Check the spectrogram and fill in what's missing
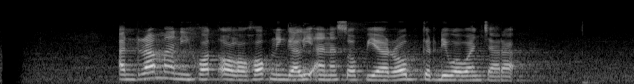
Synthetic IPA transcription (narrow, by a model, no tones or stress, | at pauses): ʔandɾamaniɦɔt̪ɔlɔɦɔk̚niŋɡaliʔanasofiaɾɔb̚kɨrdiwawaɲt͡ʃaɾa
